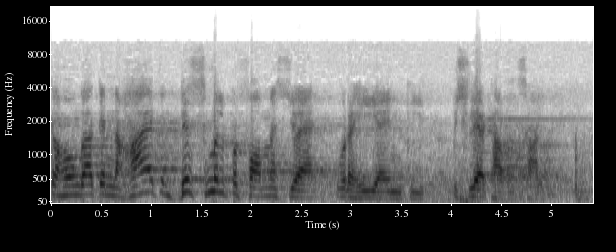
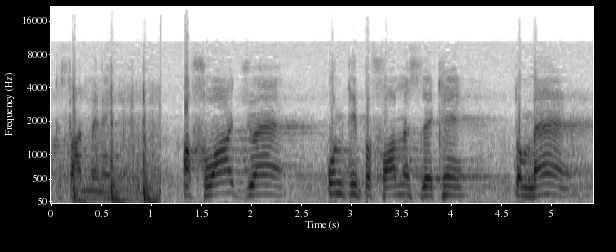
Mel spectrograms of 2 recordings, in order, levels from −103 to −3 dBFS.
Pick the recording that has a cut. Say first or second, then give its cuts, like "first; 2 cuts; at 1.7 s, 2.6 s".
second; 1 cut; at 1.1 s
